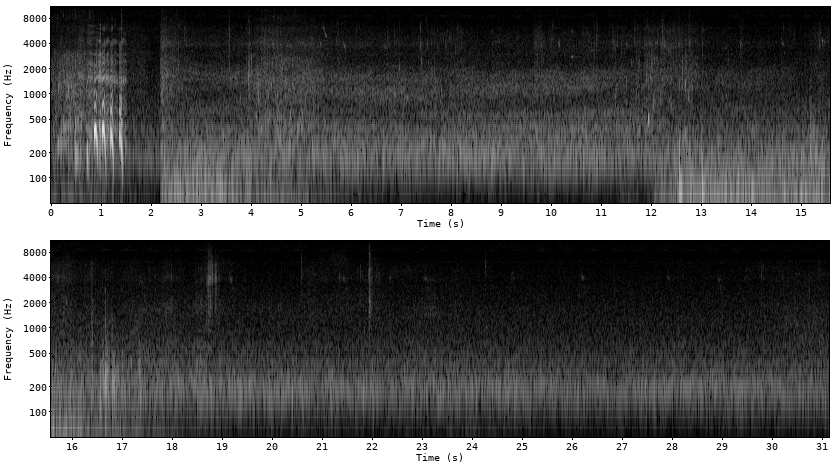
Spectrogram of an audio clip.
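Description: A kayak being paddled: water swishing and lapping around the paddle and hull, with low wind rumble on the microphone through roughly the first half, then quieter water sounds with a few small clicks.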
